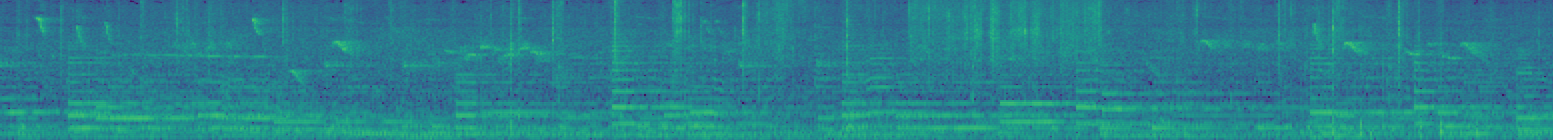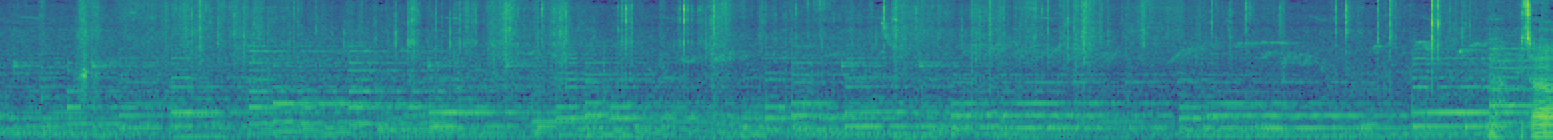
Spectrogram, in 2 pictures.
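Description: Background instrumental music with sustained, shifting notes, at an even level throughout.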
